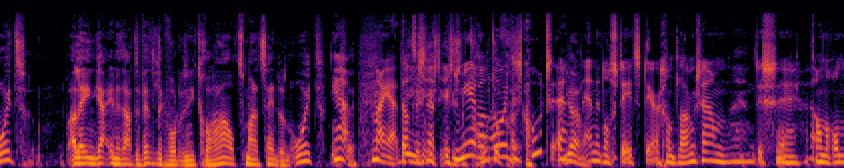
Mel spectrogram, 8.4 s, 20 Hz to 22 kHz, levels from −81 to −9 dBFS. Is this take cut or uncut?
cut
